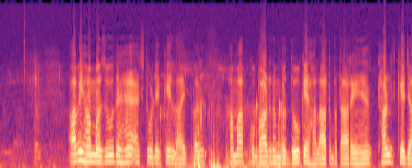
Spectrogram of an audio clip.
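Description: A man speaks steadily into a microphone, close and clear.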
